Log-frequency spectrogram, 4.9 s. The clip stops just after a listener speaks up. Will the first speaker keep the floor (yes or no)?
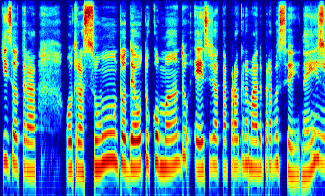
no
